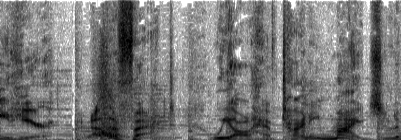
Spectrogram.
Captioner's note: voiceover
